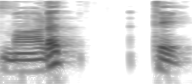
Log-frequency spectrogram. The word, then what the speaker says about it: ಮಾಡತ್ತೆ: here, which is the, you should pronounce a letter above that with half matra. Okay, madat, and then whatever kombu that is on this will all be for the baby letter. So it's madat te. Okay, so that's how you pronounce, because in this case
